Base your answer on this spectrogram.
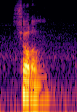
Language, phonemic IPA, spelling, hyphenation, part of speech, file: German, /ˈfœrdərn/, fördern, för‧dern, verb, De-fördern.ogg
- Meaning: 1. to further, foster, advance, encourage, support (promote the development of) 2. to fund, co-fund, to provide financial aid for (a project etc.) 3. to mine (a resource), to win by mining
